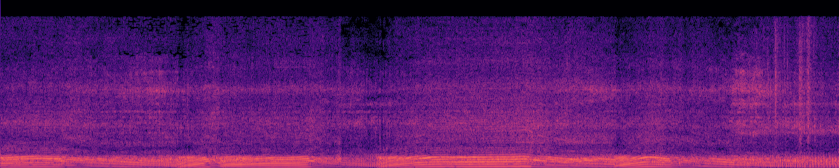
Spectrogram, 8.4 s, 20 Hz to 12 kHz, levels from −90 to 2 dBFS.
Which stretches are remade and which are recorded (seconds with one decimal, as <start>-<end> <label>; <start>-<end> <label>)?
0.0-1.1 remade; 1.1-3.4 recorded; 3.4-8.4 remade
